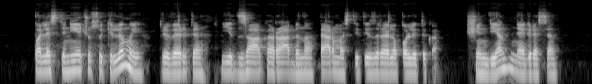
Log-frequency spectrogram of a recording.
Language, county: Lithuanian, Kaunas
